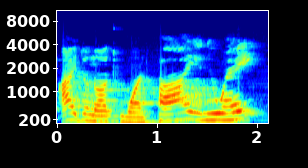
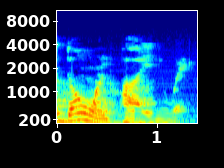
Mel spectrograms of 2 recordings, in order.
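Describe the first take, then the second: First: Do not is said as two full words. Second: Do not is contracted, its final t dropped. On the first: The speaker calls it wrong. "na fala, eles não vão falar assim" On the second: The speaker calls it right. "você não pronunciar esse T"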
